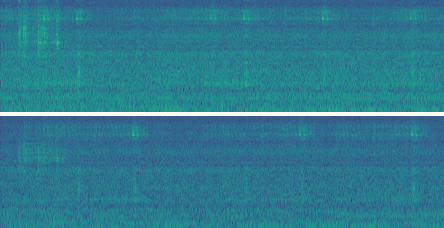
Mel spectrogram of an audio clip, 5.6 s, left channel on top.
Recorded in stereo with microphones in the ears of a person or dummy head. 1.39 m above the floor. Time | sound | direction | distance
0.2 | a camera shutter | 40° left (ahead or behind) | 7 m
